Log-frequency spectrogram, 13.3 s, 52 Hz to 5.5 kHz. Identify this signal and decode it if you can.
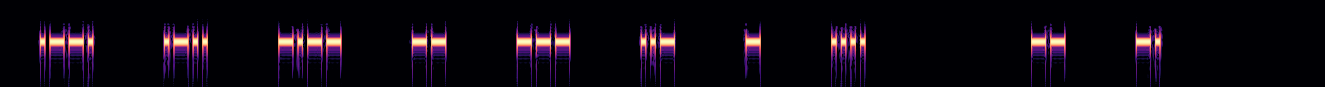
Morse code, heard as a keyed tone, about 25 wpm, spaced as for 10 wpm, 590 Hz. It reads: PLYMOUTH MN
